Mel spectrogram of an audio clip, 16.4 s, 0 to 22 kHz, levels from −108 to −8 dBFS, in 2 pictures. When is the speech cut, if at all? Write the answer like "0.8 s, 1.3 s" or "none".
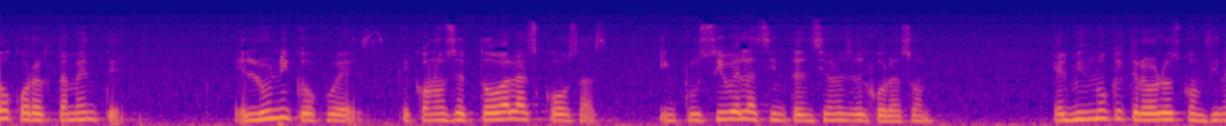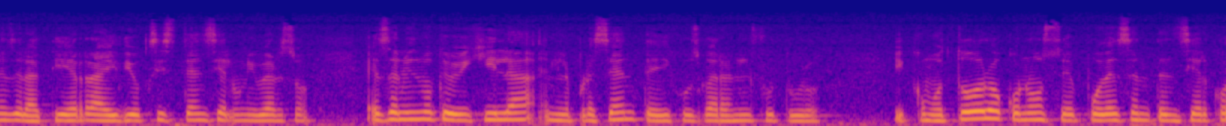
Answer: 1.4 s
